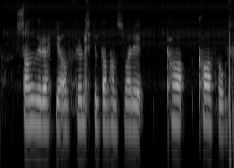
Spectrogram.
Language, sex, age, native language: Icelandic, male, 14, Icelandic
